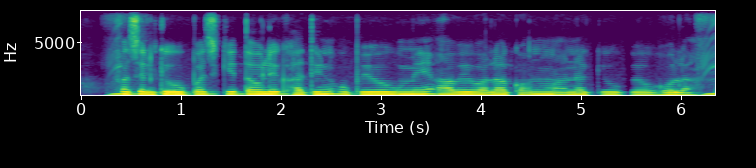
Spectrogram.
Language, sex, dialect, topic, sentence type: Bhojpuri, female, Southern / Standard, agriculture, question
